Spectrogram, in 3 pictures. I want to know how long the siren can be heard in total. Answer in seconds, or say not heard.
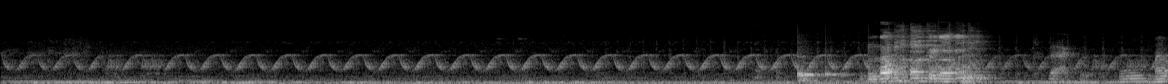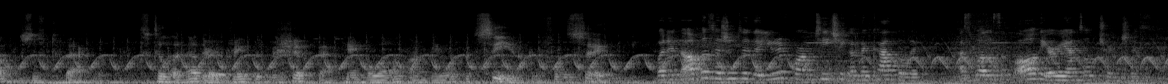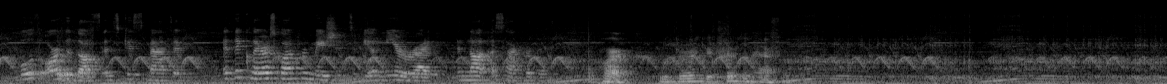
35 s.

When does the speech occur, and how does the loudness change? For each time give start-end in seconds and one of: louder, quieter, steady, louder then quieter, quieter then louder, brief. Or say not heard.
10.3-31.4 steady.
